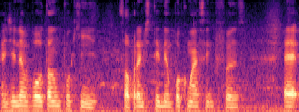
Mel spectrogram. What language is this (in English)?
Portuguese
